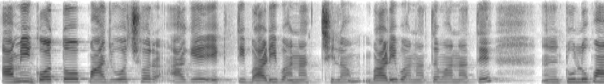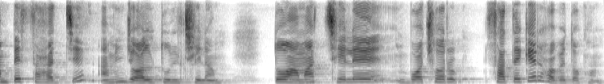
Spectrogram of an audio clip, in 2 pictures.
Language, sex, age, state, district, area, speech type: Bengali, female, 30-45, West Bengal, Nadia, rural, spontaneous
